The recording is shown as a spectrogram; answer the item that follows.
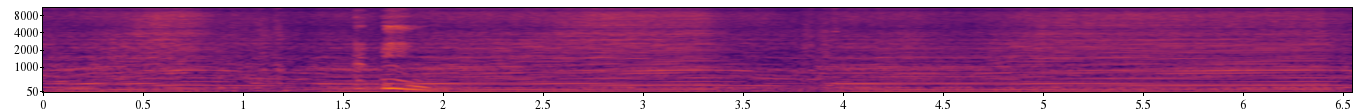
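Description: A vehicle engine in the video game PUBG hums steadily, with a brief surge and skid partway through, a continuous moderately loud drone.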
